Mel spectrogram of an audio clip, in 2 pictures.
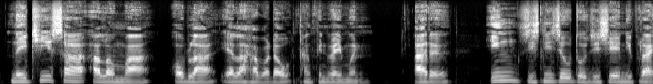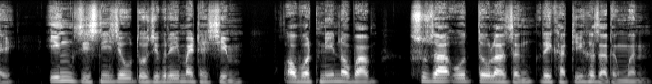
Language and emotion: Bodo, neutral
